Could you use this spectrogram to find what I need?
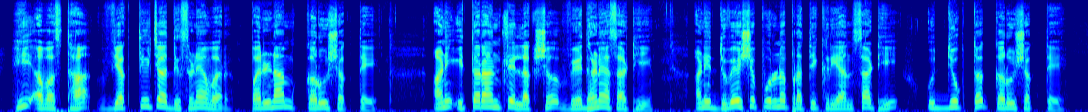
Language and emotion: Marathi, neutral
